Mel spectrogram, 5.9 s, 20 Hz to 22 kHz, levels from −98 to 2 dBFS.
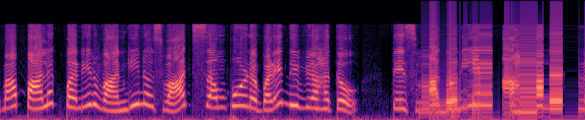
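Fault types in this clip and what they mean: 4-bit ADPCM compression, throughout: each sample is coded as a coarse 4-bit step from a running prediction, so a gritty hiss rides on every loud stretch of the speech and sharp onsets distort. The damage is plainly audible, which fits a data rate near 89 kbps.
Robotic sound from repeated short buffers, from 4.19 s to the end, right after "સંપૂર્ણપણે દિવ્ય હતો તે": the speech turns into a rigid metallic buzz at 100 Hz. This is likely caused by one 10 ms slice being replayed in place of late audio, with most of the real material skipped.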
